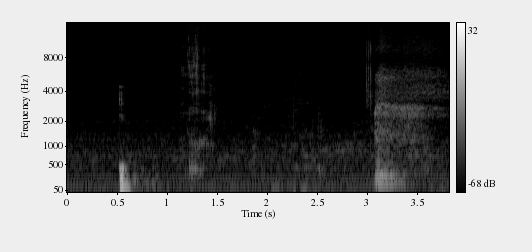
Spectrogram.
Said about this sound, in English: Like, what's going on right now as I take another sip?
